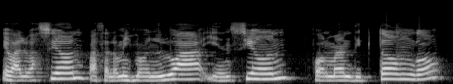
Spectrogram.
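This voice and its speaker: A woman teaching a grammar lesson at a slow, measured pace. She breaks words into letters and syllables and often checks that her listeners follow. The recording sounds dull and a little lo-fi. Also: mid-range voice, lively intonation, darkish tone. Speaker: language teacher. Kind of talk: classroom grammar explanation.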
